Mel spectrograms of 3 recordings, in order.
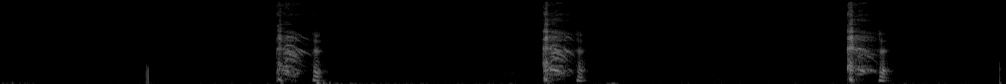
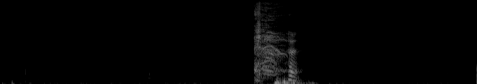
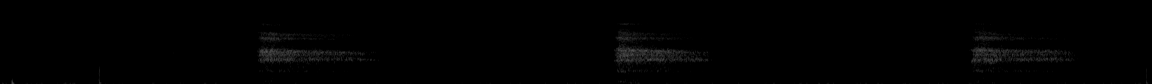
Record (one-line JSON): {"three_cough_length": "10.1 s", "three_cough_amplitude": 4074, "three_cough_signal_mean_std_ratio": 0.28, "cough_length": "4.8 s", "cough_amplitude": 1912, "cough_signal_mean_std_ratio": 0.28, "exhalation_length": "11.5 s", "exhalation_amplitude": 487, "exhalation_signal_mean_std_ratio": 0.51, "survey_phase": "beta (2021-08-13 to 2022-03-07)", "age": "45-64", "gender": "Female", "wearing_mask": "No", "symptom_none": true, "smoker_status": "Ex-smoker", "respiratory_condition_asthma": false, "respiratory_condition_other": false, "recruitment_source": "REACT", "submission_delay": "1 day", "covid_test_result": "Negative", "covid_test_method": "RT-qPCR", "influenza_a_test_result": "Negative", "influenza_b_test_result": "Negative"}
